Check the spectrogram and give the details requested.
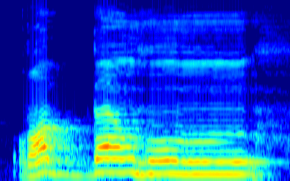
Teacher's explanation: را کو با کے سامنے لانا ہے، را کو موٹا ادا کریں گے، با کے اوپر تشدید زور دیں گے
